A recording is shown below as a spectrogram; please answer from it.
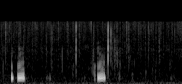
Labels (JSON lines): {"label": "biophony, stridulation", "recorder": "SoundTrap 600 or HydroMoth"}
